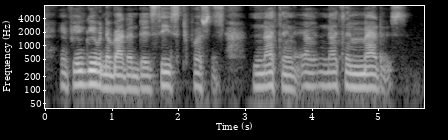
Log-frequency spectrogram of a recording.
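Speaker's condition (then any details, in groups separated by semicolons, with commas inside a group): Traumatic brain injury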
